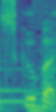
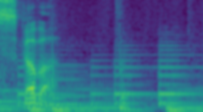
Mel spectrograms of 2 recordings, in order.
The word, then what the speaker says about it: scuba: the words within them the u in scuba stands for underwater with a short u but nobody says scuba plus there's one final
